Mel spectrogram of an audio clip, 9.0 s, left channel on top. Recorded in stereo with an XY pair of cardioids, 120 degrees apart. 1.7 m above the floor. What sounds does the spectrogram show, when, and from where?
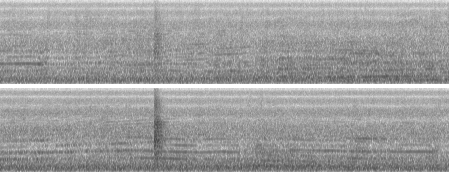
0.0 s running water: 20° right
3.1 s a clap: 65° right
